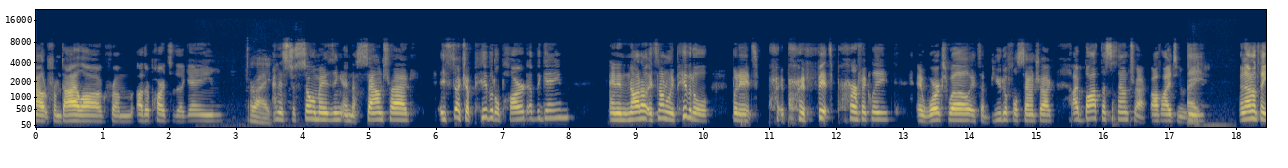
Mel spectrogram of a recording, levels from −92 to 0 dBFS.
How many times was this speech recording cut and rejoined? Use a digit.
2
